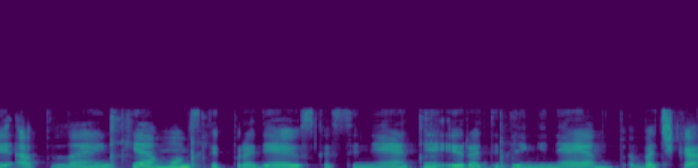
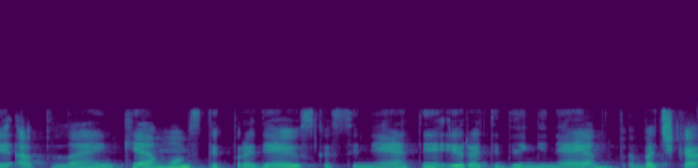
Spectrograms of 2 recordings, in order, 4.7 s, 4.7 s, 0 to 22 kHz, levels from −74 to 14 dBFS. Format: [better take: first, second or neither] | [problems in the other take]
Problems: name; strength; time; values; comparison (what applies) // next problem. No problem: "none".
second | noise reduction (neural mask model RNNoise)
